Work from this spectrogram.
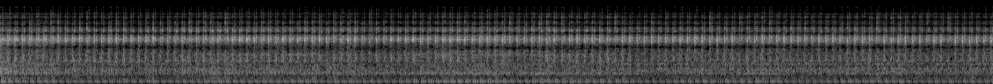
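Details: Honda Fan 150 motorcycle engine at idle: steady idle with a fast, even ticking of roughly three to four per second over it; engine noise present, cause not yet identified.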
